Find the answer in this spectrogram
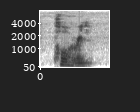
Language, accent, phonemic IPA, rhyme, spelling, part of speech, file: English, Southern England, /ˈpɔː.ɹi/, -ɔːɹi, pory, adjective, LL-Q1860 (eng)-pory.wav
- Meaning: porous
